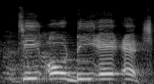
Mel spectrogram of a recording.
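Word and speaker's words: תודה: T-O-D-A-H, Toda. But if you're really, really, really, really grateful, you will say Toda Rabba.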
